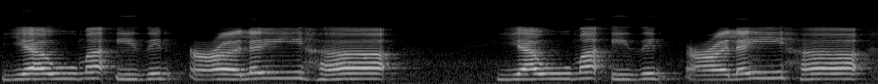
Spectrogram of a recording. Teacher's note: تنوین کے بعد یعنی دو زیر کے بعد حروف حلقی میں سے عین آیا ہے، اسی لیے ہم نون کی آواز کو ظاہر کر کے پڑھیں گے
